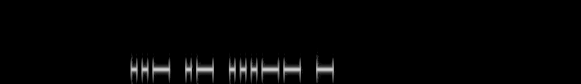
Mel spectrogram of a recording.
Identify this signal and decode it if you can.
Morse code, heard as a keyed tone, about 22 wpm, 700 Hz. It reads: UA3T
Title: DXCC-100 Call Signs - 4 Characters - Repeated 3x - 22wpm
